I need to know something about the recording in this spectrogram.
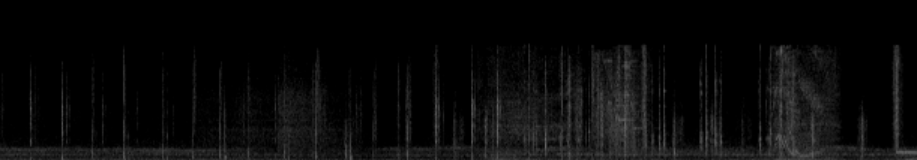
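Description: Quick footsteps tap steadily on hard ground.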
